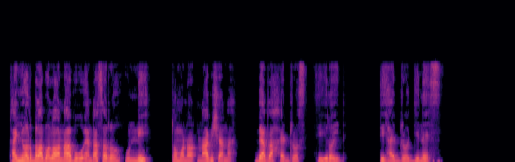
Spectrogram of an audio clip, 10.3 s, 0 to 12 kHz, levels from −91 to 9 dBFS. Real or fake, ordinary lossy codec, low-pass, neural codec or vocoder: real; none; 7.2 kHz; none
